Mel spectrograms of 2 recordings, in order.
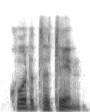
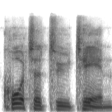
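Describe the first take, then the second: First: The word 'to' is reduced and run together. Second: The word 'to' is full and separate. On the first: The speaker calls it right. "it's almost like this is all one word" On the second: The speaker calls it wrong. "It's not quarter to ten"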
